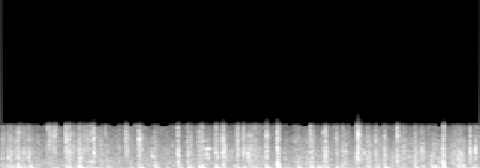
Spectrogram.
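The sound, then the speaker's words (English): Horses ridden off by two riders, who took them from where they were tied under a rope, give a busy, overlapping clip-clop of hooves, steady sharp knocks running for several seconds at an even loudness with no voices. “He and Lightning stand and watch them both ride off.”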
